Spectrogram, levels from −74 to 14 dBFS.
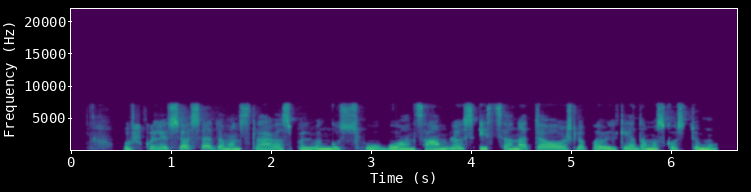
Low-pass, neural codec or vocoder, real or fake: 7.2 kHz; none; real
